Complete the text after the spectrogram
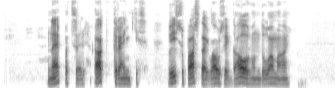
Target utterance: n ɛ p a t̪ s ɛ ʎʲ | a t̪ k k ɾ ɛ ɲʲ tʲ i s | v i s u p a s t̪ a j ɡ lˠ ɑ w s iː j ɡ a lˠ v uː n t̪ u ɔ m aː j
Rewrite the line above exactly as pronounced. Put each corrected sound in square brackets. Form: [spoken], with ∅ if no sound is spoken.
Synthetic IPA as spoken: n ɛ p a t̪ s ɛ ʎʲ | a [∅] k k ɾ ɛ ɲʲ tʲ i s | v i s u p a s t̪ a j ɡ lˠ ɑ w [z] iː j ɡ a lˠ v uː n [d̪] u ɔ m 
